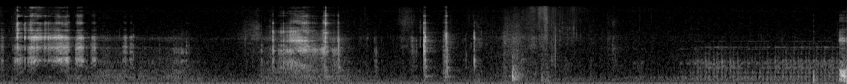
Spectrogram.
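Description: A screwdriver straining at a seized steel slotted screw in a diesel injection pump's aluminium cover: short scrapes near the start and about three seconds in, then a few sharp clicks as the blade slips in the slot, with grunts of effort. The screw does not turn.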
